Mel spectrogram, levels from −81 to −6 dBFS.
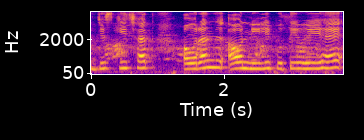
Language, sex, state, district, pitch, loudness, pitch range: Hindi, female, Uttar Pradesh, Lucknow, 290 Hz, -15 LUFS, 275-310 Hz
